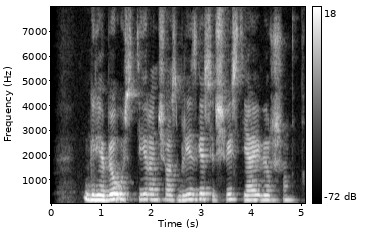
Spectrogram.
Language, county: Lithuanian, Vilnius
